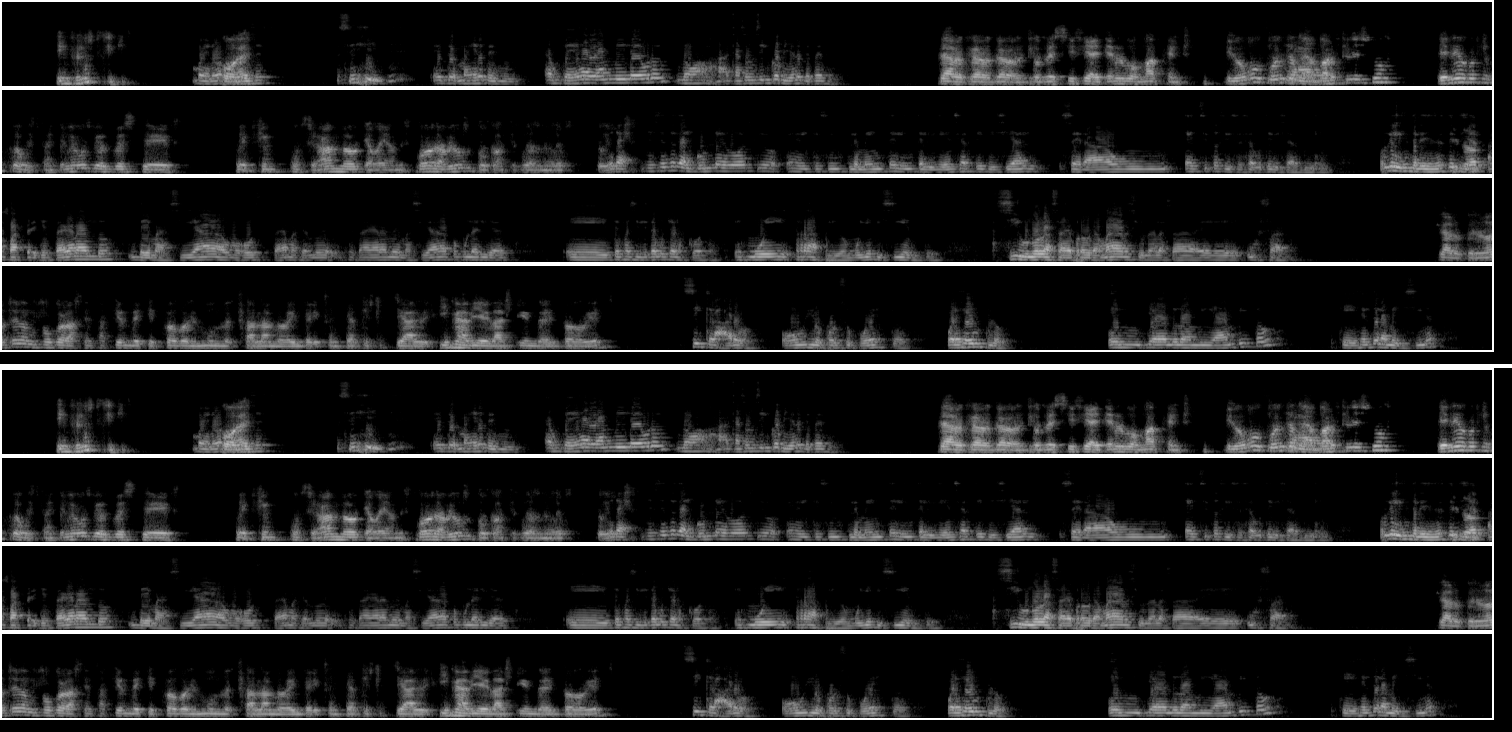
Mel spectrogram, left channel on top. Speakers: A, on the right; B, on the left.
A: Ujú.
B: Bueno,
A: Joder,
B: entonces Sí, entonces, imagínate, a ustedes allá mil euros, no, <laughs> acá son cinco millones de pesos.
A: claro, claro, claro. Entonces sí, sí, ahí tienes buen margen. Y luego cuéntame,
B: Sí, claro.
A: aparte de eso, ¿qué negocios te gustan? ¿Qué negocios ves que, que estén funcionando, que vayan mejor? Hablemos un poco acerca de los negocios.
B: Mira, yo siento que algún negocio en el que se implemente la inteligencia artificial será un éxito si se sabe utilizar bien. Porque la inteligencia artificial,
A: Pero,
B: aparte de que está ganando demasiada voz, está demasiado, te está ganando demasiada popularidad, eh, te facilita muchas las cosas. Es muy rápido, muy eficiente. Si uno la sabe programar, si uno la sabe eh, usar.
A: claro, pero ¿no te da un poco la sensación de que todo el mundo está hablando de inteligencia artificial y nadie la entiende del todo bien?
B: Sí, claro, obvio, por supuesto. Por ejemplo, en, llevándolo a mi ámbito, que es el de la medicina,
